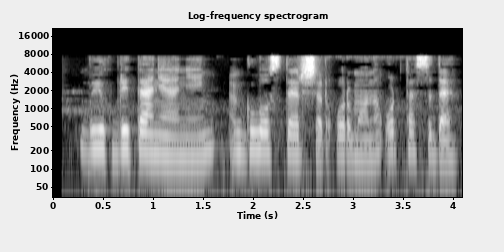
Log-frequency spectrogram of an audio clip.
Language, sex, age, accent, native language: Uzbek, female, 25-34, Toshkent shahri, Uzbek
